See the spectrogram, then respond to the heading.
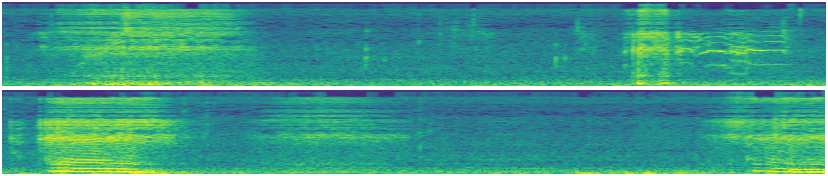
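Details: Snoring in a quiet room: repeated low rumbling breaths with a rattling, fluttering quality and a few snorting catches, about every two seconds.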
